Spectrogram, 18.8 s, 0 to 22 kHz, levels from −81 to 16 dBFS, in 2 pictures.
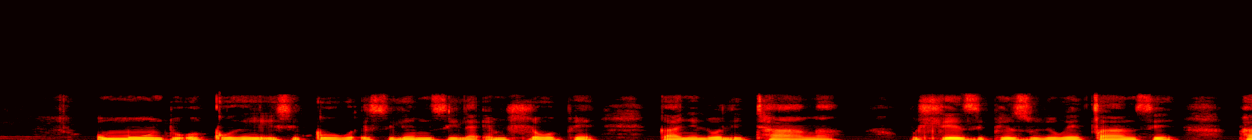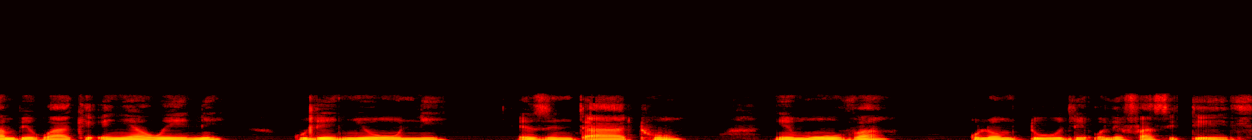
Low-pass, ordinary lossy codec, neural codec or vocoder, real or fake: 7.2 kHz; AAC, 48 kbps; none; real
